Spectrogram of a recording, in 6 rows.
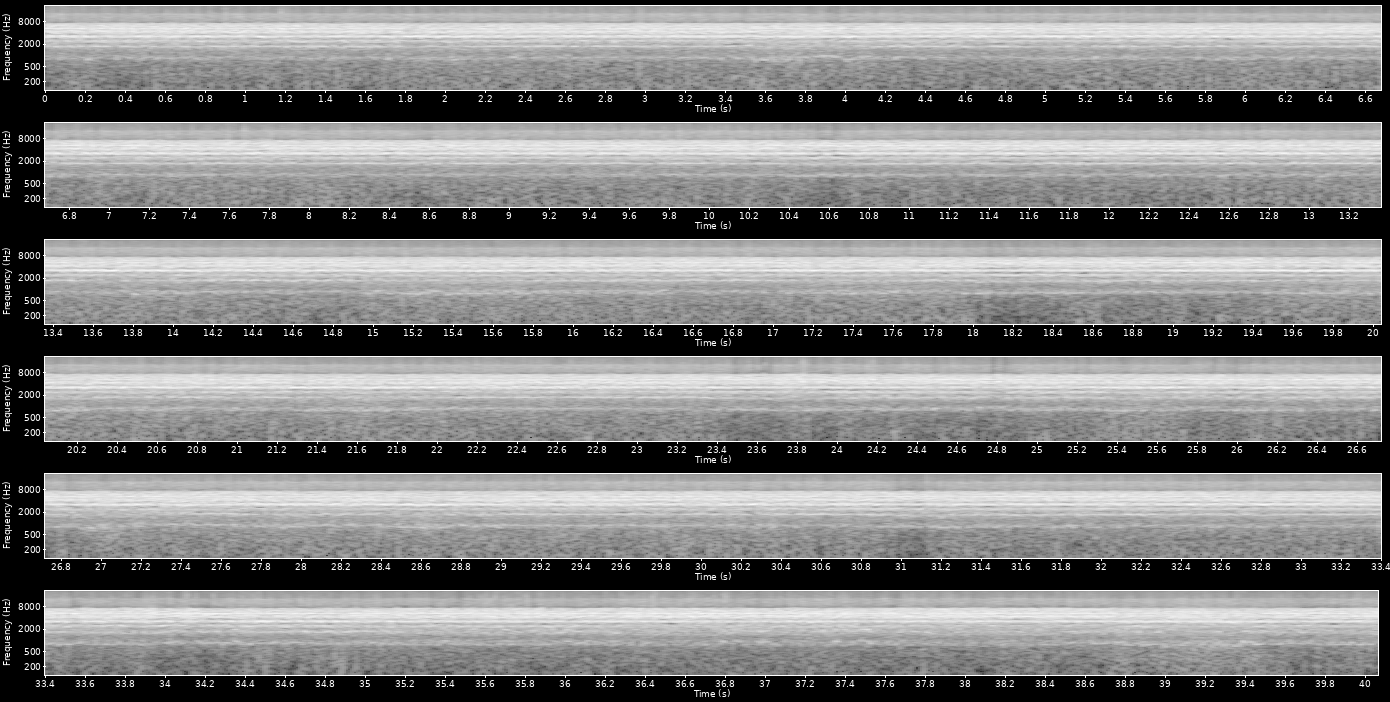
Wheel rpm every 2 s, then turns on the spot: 230, 240, 230, 230, 230, 230, 230, 220, 220, 220, 220, 230, 230, 230, 230, 230, 230, 220, 210, 220.
none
